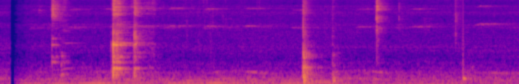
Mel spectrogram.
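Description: Ground capsicum chutney scraped and spooned from a mixer jar into a bowl, with a few sharp metallic clinks and taps standing out over a steady low background hum.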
